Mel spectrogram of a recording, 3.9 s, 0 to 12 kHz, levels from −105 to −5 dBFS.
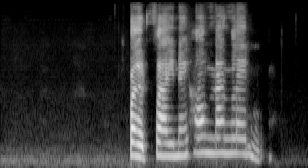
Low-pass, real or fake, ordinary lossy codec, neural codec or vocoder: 10.8 kHz; fake; none; codec, 44.1 kHz, 7.8 kbps, DAC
